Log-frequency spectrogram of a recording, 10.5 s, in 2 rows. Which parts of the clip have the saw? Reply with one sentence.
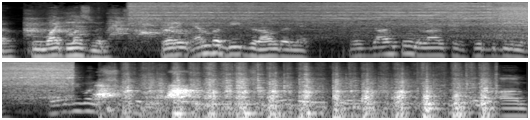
The saw can be heard from 1.2 to 10.2 s.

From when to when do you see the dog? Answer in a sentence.
The dog can be heard from 0.2 to 2.0 s and from 6.2 to 7.5 s.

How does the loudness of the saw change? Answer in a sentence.
The volume of the saw goes up.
